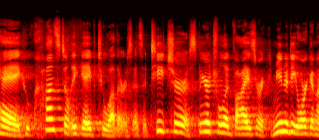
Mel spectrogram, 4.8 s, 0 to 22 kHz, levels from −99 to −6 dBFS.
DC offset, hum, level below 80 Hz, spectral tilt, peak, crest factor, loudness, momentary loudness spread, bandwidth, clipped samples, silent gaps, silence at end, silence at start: under 0.1%; none; under -90 dBFS; -4 dB/octave; -14 dBFS; 16 dB; -30 LUFS; 9 LU; 12.5 kHz; under 0.1%; none; 0 s; 0 s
